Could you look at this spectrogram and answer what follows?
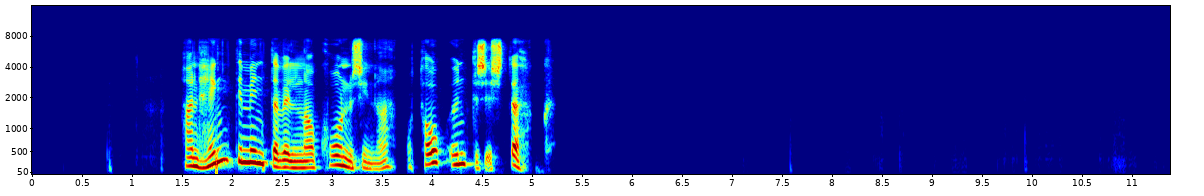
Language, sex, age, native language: Icelandic, female, 50-59, Icelandic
